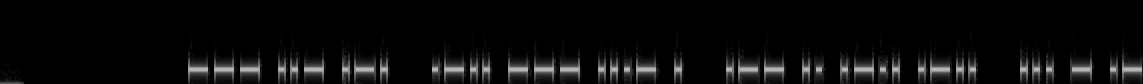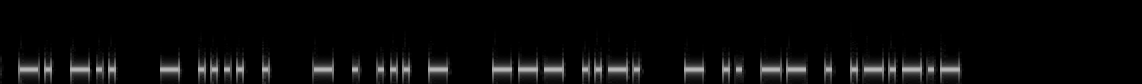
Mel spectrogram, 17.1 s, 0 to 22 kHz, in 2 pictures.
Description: Morse code, heard as a keyed tone, about 25 wpm, 700 Hz. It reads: OUR LOVE WILL STAND THE TEST OF TIME.
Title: Sentences from Top 1000 Words - Review Part 3 - 25wpm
